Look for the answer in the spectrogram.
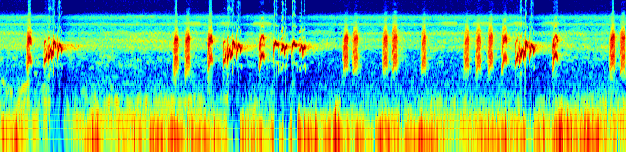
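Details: Lure recording of a Sooty-headed bulbul calling persistently to challenge a rival: crisp clipped chirps mixed with brief bubbling, warbled phrases that dip in pitch, delivered in irregular bursts over a soft low background hum.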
